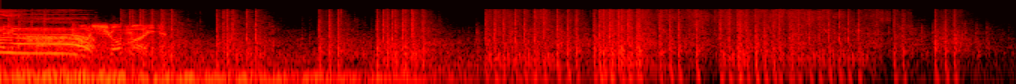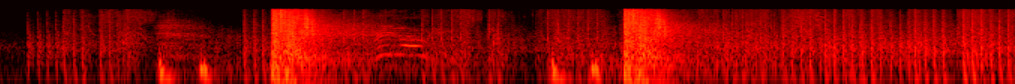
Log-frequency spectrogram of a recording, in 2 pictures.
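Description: Gunfire rings out in a shooter video game, loud repeated shots and bursts with a couple of sharp, heavy blasts late on, set against steady background game noise.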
